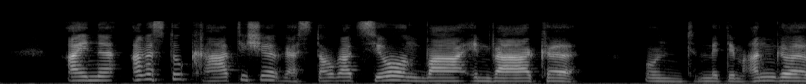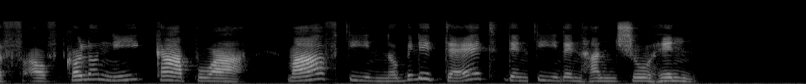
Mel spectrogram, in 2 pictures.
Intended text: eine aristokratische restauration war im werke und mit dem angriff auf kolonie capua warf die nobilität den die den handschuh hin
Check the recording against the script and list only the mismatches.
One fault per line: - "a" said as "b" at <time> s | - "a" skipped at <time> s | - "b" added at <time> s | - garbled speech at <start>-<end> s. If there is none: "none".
none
